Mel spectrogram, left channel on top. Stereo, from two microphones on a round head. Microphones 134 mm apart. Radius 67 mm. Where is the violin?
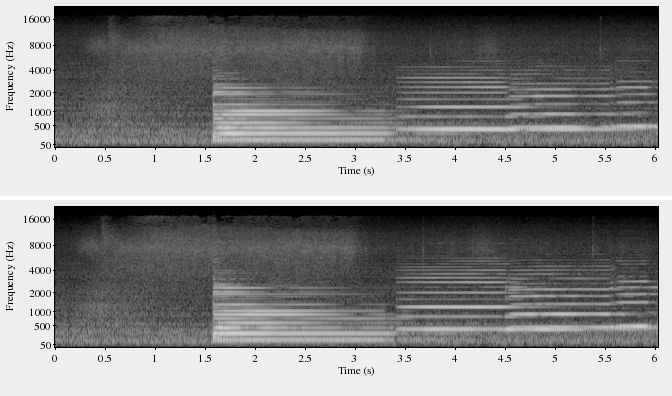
15° right (ahead or behind), 0.7 m.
